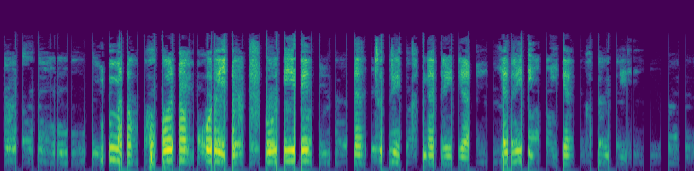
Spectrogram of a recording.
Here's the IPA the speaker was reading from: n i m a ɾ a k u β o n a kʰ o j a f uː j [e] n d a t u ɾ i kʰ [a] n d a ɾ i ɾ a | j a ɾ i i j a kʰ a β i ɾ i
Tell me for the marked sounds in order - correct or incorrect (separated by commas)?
correct, correct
